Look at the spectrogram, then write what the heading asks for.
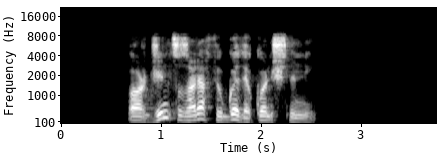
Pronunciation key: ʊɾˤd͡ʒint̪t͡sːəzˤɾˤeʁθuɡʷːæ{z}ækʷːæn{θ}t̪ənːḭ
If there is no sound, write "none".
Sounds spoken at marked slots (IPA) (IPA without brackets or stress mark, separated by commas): ð, ʃ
